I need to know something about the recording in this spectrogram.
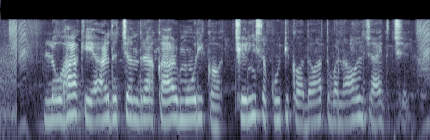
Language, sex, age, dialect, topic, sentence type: Maithili, female, 18-24, Southern/Standard, agriculture, statement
